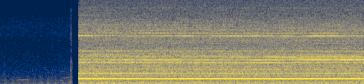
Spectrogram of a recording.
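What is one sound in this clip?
A helicopter engine roars loudly with a steady high whine.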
